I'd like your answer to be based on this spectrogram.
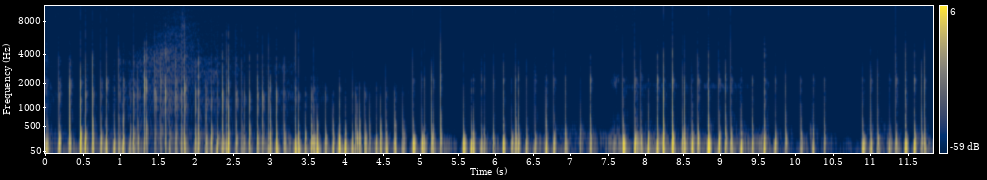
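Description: A silicone cup lid is tapped rapidly and steadily, producing dozens of short, dull, low-pitched taps that die away almost instantly. The tapping runs in quick bursts, with brief pauses before it resumes.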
